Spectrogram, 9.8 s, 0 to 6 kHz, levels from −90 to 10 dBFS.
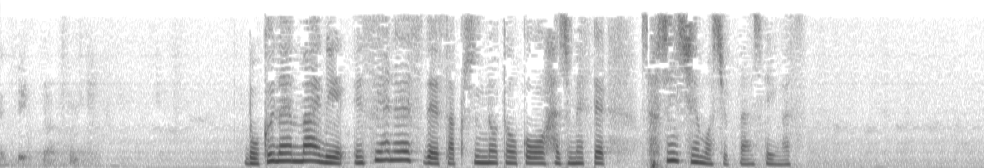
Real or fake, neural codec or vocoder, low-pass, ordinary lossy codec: fake; codec, 16 kHz, 1 kbps, FunCodec, trained on LibriTTS, 50 frames a second; 5.4 kHz; MP3, 24 kbps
